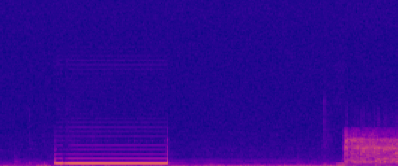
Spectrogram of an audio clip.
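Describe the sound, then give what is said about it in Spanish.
Ringback tone on an outgoing prank phone call: one steady mid-pitched ring lasts about a second and a half, followed by a quiet line and then a burst of hissy line noise near the end. “A ver si conseguimos que nos coja el teléfono.”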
